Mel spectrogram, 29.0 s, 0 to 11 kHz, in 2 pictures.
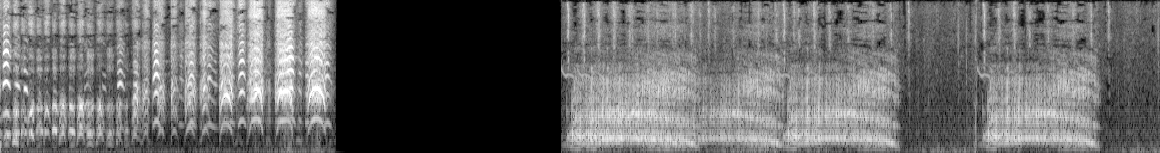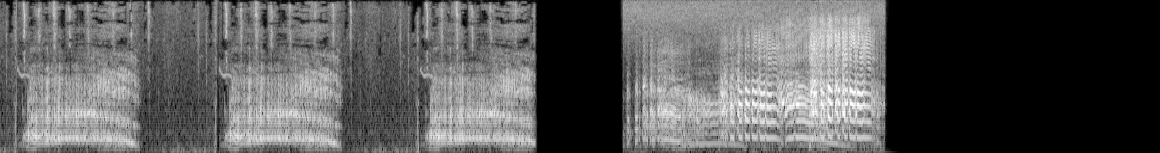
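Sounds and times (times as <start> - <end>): animal calling loudly: 14.7 - 16.3, 22.3 - 25.6.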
